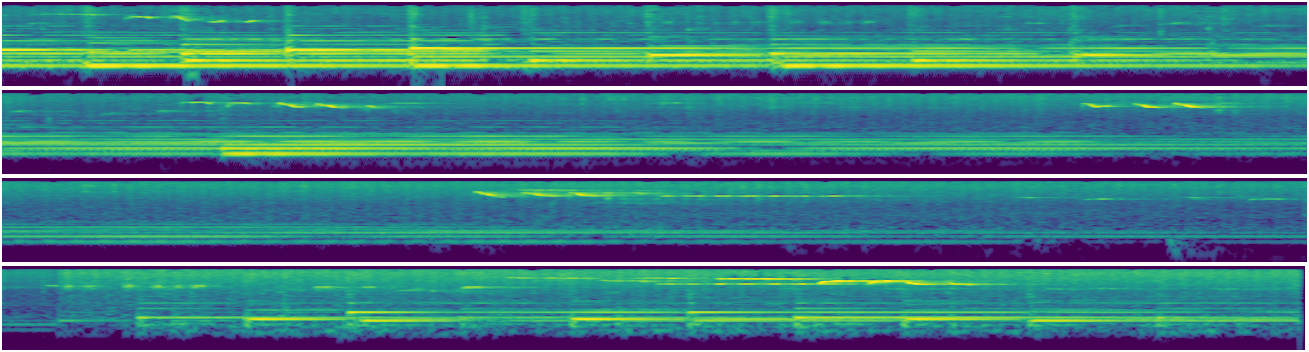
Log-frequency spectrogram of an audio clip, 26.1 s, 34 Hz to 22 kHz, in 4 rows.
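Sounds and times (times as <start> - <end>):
bird chirps: 0.0 - 26.0
soft ambient music: 0.0 - 26.0.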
